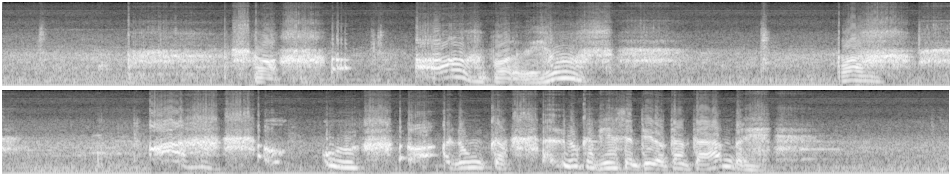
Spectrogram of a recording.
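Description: A man sings loudly in a trembling, operatic voice.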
